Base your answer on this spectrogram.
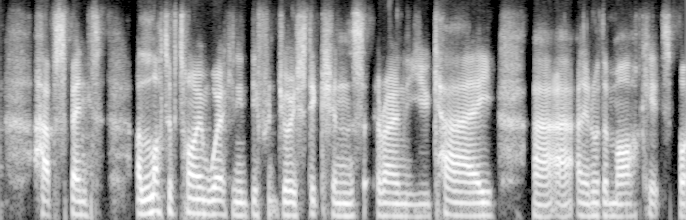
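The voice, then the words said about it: West Midlands English accent. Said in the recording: “I'm from the West Midlands, and I'm sure that accent is coming through loud and clear ... the accent never left me”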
